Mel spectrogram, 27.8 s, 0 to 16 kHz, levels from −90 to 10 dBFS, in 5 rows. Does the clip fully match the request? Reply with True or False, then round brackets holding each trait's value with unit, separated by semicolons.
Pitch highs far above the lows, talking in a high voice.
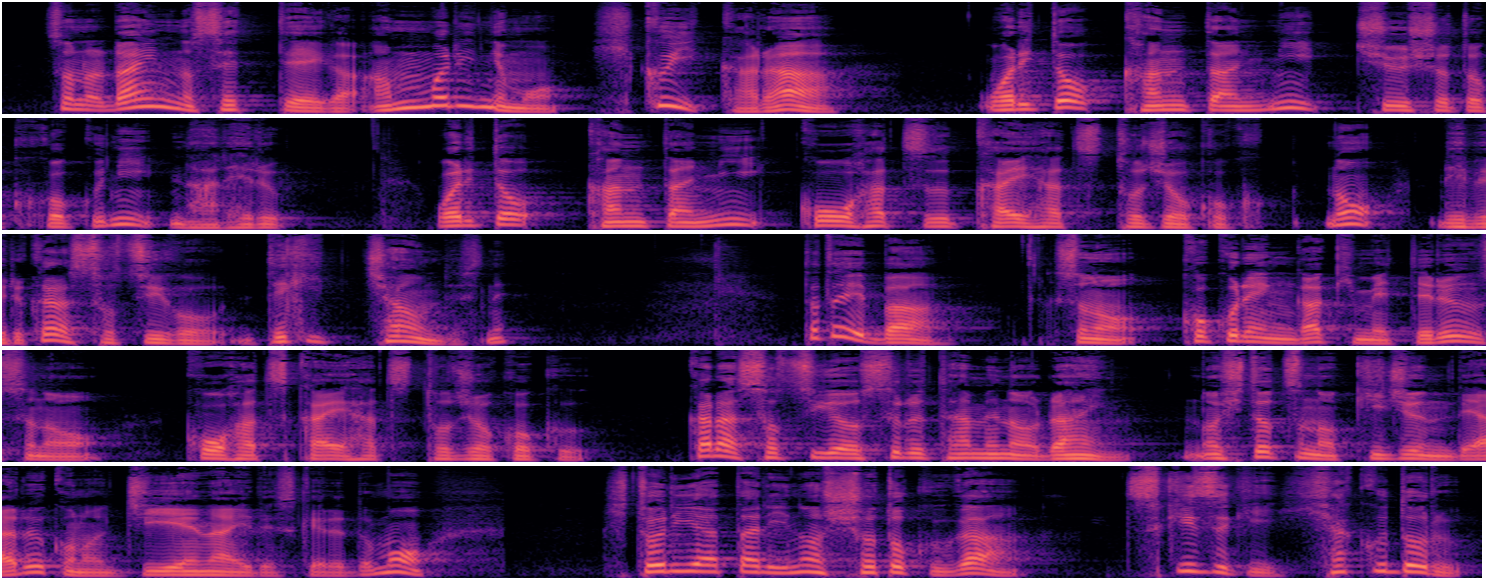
False (6.9 semitones; 130 Hz)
